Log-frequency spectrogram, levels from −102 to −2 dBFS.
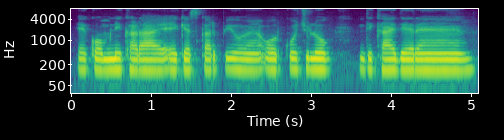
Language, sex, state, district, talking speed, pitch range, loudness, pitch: Hindi, male, Jharkhand, Ranchi, 165 wpm, 140-145 Hz, -15 LUFS, 145 Hz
